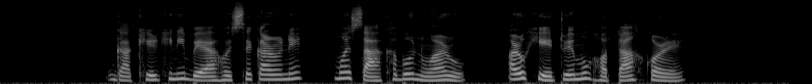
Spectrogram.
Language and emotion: Assamese, sad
